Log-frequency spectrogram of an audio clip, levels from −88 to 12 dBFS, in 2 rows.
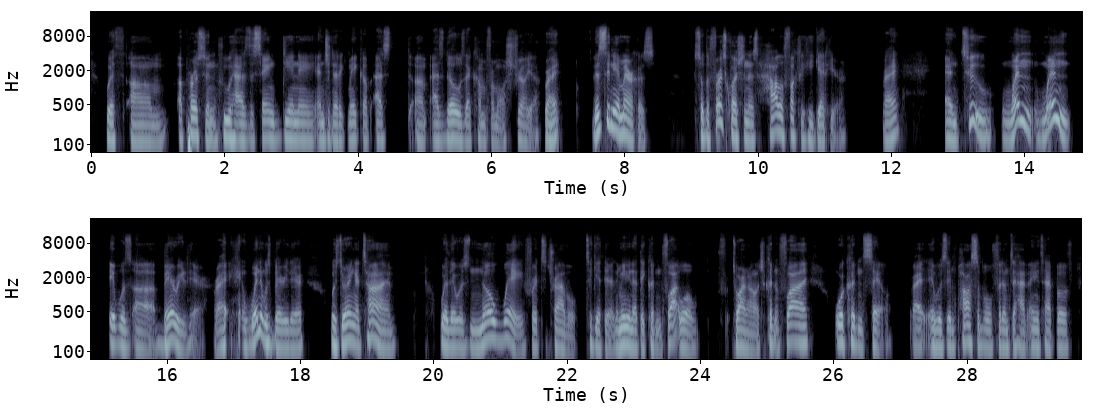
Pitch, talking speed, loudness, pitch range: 125 Hz, 195 wpm, -28 LUFS, 115-140 Hz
